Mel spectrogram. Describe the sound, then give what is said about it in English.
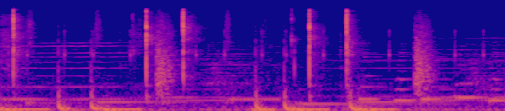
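Pen clicking, the sound of boredom in a tense silence: several sharp, brief clicks at irregular intervals, each a crisp, dry snap. “When you're in a like a difficult situation and there's all this silence, this is exactly what you want to avoid hearing.”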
